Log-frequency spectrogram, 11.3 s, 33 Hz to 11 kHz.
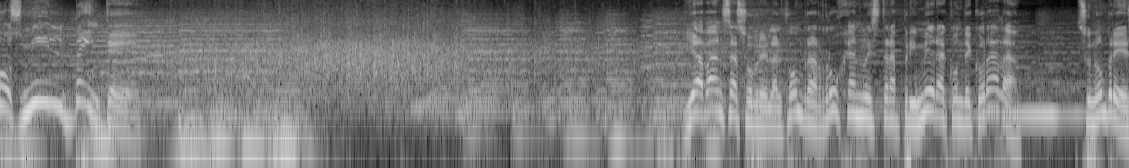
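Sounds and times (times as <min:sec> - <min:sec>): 
speech: 0:00.0 - 0:02.2, 0:06.9 - 0:11.2
low pulsing musical tones: 0:00.0 - 0:09.0
loud applause from a large audience: 0:00.8 - 0:07.8.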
